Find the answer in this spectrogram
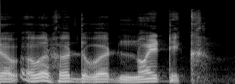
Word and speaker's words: noetic: I wonder if you have ever heard the word noetic. It is spelt n o e t i c and it rhymes with the word poetic that we all are familiar with.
